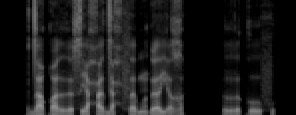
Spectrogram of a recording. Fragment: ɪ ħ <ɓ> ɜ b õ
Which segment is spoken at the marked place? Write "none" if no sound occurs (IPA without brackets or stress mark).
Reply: f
